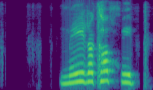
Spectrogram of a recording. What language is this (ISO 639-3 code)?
isl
